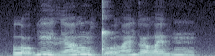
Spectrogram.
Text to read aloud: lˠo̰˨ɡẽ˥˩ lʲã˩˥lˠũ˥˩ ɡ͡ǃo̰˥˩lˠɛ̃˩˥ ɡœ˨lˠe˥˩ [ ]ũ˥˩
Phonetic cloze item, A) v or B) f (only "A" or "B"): A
